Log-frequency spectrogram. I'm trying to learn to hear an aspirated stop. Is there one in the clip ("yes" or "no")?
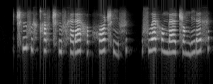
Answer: yes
